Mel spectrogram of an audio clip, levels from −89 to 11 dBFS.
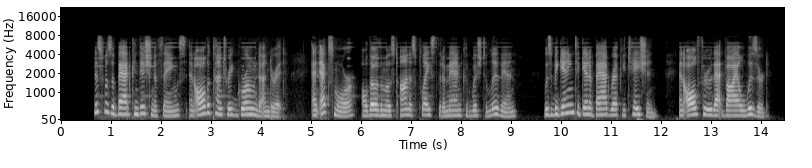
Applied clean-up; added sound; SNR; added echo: neural mask model DeepFilterNet 3.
